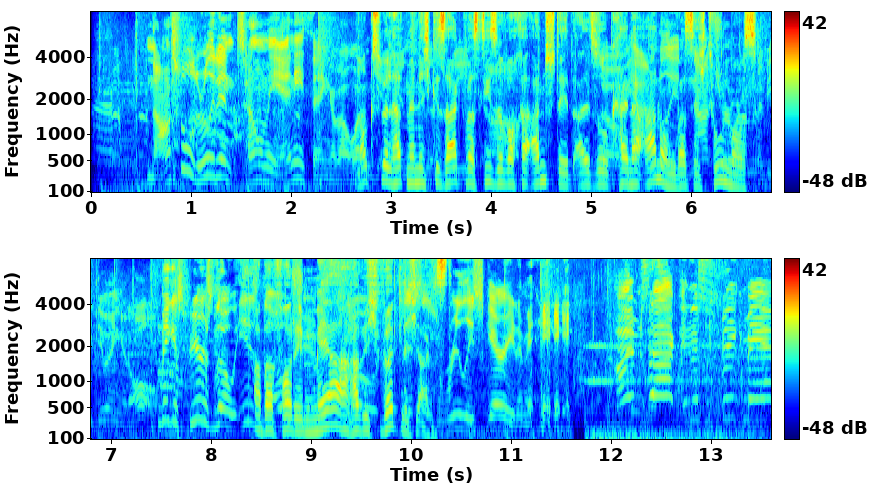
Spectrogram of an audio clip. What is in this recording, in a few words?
Voice Over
